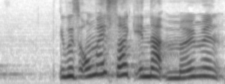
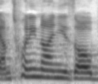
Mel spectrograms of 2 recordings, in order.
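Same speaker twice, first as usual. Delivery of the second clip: usual speaking voice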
